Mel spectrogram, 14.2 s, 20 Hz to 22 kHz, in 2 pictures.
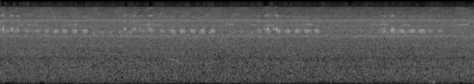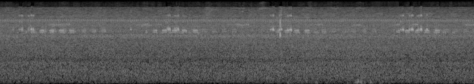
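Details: Bell crickets singing by terraced rice paddies in Kikuchi, Kumamoto, Japan, on a September 6 morning before a typhoon's closest approach; high, ringing pulsed bursts repeat every second or two over a steady rush of flowing stream water.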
